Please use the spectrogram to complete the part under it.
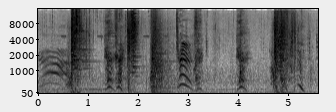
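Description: Steel weapons clash and strike in quick, heavy blows.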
